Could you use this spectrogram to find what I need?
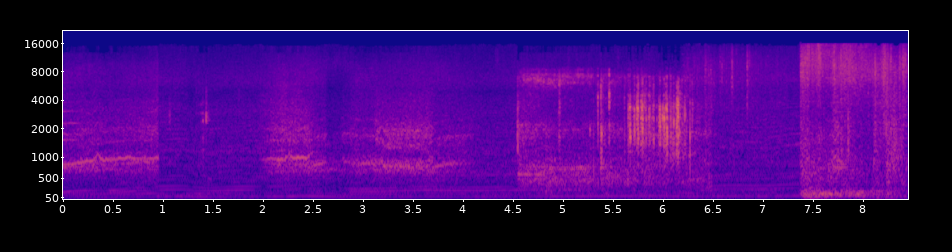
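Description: A car engine roars and revs as it races.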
